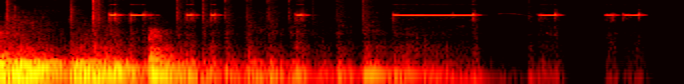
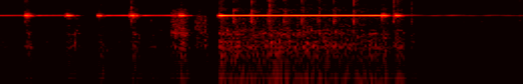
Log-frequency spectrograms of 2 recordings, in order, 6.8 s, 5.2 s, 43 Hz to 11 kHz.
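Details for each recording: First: Siglent SDM3045X bench multimeter continuity test with its stock leads: after handling clatter the high beep comes late and chatters in broken bursts; poor stock leads, which behave much worse than XZZ leads. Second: HP 34401A 6.5-digit bench multimeter continuity test: a few short high chirps, then a clean steady high beep held almost two seconds; crisp, fast continuity response, working normally.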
